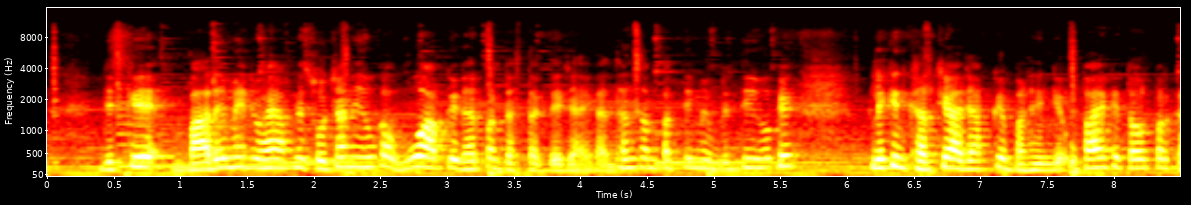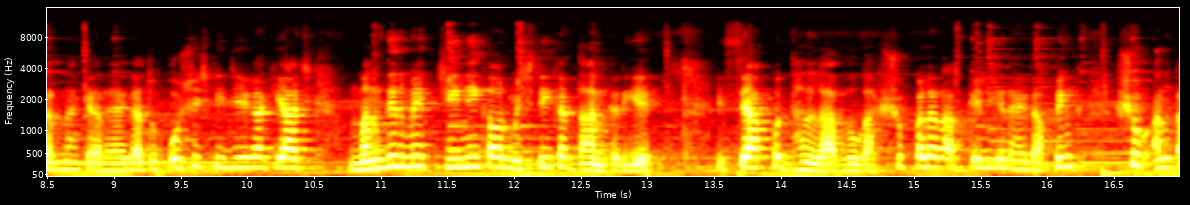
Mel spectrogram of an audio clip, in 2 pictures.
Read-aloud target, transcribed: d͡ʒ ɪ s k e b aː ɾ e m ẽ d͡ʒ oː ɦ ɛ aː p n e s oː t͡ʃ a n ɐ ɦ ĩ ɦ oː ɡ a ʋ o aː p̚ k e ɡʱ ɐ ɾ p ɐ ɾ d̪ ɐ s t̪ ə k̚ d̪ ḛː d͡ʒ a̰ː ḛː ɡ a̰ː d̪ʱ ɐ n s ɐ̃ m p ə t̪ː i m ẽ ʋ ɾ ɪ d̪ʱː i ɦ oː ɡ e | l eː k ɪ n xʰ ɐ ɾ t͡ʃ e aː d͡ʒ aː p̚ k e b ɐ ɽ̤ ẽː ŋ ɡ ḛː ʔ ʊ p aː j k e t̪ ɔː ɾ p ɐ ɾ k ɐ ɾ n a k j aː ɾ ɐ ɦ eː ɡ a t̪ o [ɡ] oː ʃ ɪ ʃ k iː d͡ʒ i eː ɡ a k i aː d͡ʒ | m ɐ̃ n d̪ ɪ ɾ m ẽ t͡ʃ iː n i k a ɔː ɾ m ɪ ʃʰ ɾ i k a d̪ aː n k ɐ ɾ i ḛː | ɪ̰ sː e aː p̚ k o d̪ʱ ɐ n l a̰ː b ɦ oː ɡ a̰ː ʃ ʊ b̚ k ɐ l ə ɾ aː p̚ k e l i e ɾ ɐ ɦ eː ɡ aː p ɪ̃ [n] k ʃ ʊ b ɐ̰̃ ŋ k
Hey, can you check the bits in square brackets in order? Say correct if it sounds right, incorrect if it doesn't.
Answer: incorrect: k, incorrect: ŋ

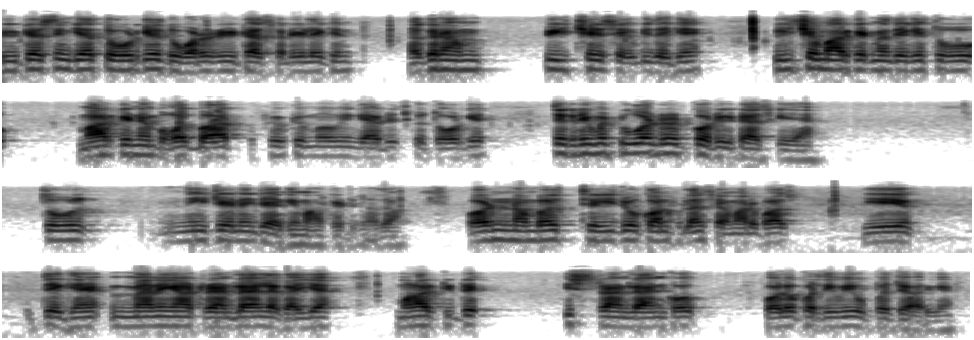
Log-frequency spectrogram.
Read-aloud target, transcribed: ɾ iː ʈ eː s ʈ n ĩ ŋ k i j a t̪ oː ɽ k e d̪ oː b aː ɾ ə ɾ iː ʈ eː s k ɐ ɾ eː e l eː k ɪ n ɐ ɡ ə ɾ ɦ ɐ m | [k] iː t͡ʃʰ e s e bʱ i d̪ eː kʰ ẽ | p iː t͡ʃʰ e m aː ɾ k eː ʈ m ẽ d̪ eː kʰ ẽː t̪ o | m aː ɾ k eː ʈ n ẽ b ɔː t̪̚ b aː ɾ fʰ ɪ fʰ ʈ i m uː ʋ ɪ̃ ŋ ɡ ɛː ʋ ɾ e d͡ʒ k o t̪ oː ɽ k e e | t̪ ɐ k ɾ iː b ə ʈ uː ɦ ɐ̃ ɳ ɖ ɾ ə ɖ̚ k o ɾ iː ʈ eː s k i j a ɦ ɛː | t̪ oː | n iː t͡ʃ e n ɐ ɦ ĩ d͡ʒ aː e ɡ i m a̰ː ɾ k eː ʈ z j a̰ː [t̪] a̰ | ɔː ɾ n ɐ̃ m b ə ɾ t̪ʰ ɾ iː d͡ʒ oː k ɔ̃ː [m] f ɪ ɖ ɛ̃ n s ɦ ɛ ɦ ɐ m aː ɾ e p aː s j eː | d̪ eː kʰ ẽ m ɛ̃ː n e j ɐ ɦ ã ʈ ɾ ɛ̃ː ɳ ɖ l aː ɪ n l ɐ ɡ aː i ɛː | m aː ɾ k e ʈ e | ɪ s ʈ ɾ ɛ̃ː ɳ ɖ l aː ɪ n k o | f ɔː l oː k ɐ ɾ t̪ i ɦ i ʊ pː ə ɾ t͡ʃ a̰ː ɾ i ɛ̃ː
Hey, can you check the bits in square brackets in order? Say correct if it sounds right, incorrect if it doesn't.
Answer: incorrect: p, incorrect: d̪, incorrect: n

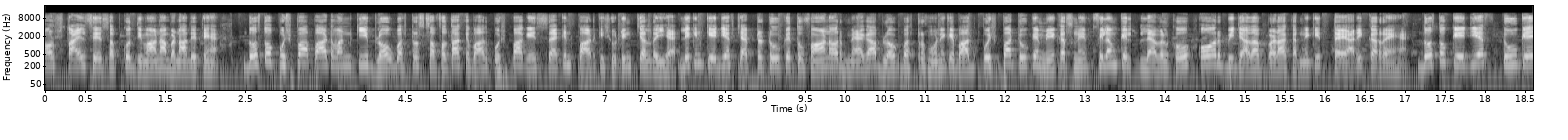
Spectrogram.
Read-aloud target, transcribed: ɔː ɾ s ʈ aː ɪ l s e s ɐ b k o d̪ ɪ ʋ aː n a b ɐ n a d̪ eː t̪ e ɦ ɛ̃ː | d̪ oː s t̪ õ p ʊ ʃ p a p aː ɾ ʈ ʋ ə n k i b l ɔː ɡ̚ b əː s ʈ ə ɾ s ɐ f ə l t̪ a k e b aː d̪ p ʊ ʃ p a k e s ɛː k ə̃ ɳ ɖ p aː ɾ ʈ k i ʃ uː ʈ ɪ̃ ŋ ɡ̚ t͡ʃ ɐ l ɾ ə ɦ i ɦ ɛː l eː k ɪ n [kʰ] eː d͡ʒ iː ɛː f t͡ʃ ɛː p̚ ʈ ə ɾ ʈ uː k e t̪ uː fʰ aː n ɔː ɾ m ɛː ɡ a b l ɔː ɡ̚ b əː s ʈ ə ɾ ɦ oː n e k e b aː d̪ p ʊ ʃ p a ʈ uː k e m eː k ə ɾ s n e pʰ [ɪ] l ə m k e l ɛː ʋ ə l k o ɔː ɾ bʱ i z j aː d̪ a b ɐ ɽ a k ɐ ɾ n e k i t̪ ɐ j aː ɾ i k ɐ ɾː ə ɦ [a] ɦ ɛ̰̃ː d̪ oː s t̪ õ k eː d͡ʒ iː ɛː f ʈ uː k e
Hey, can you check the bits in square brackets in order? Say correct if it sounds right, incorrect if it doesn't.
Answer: incorrect: k, correct, incorrect: e

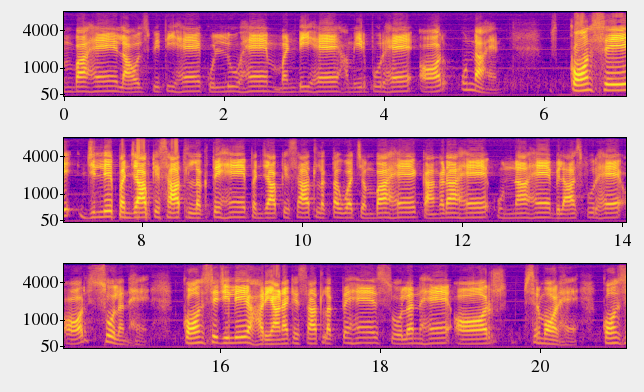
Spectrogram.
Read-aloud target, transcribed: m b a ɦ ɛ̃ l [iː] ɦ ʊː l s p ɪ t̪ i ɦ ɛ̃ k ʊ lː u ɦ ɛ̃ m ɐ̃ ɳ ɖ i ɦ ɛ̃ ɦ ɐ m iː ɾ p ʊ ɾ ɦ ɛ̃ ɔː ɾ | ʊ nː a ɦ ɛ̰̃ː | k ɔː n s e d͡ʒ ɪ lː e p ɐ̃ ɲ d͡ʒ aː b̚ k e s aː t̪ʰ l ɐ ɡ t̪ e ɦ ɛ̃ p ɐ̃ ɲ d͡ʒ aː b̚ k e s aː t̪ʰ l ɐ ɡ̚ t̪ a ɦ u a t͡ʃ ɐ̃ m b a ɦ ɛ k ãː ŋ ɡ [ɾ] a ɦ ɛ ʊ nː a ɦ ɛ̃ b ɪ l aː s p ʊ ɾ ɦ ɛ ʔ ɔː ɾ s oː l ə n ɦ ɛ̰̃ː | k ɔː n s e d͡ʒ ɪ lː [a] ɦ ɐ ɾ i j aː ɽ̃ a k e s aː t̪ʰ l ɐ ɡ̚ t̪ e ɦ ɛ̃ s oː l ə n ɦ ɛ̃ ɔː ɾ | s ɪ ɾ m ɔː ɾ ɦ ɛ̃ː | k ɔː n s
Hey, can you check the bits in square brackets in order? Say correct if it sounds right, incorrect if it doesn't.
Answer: incorrect: aː, incorrect: ɽ, incorrect: e

